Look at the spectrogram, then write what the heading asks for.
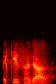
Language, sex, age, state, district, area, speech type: Hindi, male, 30-45, Bihar, Vaishali, rural, conversation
